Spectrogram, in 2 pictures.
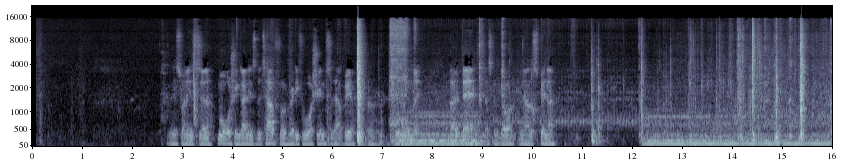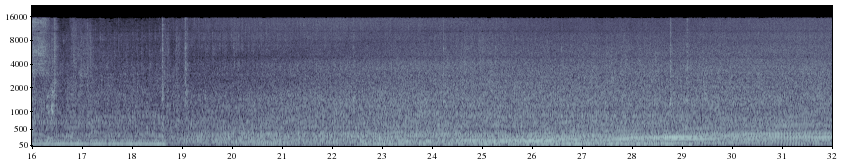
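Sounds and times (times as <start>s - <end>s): spinner drum whine rising: 7.2s - 31.3s
washing machine motor hum: 7.2s - 32.0s
sloshing rushing water: 7.5s - 31.8s.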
